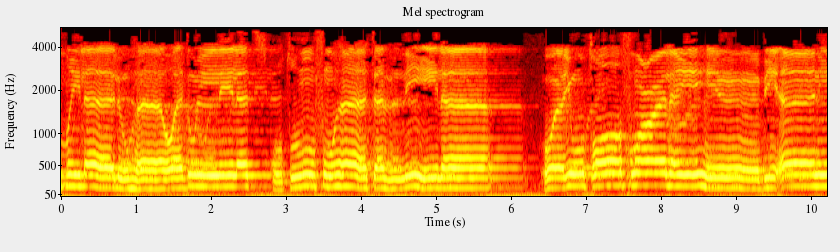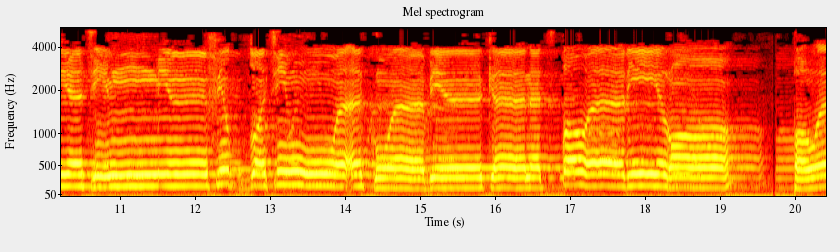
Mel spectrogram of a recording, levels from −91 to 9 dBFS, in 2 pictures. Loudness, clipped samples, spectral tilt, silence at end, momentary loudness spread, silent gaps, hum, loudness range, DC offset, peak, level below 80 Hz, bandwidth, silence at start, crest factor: -10 LUFS; under 0.1%; -8.5 dB/octave; 0 s; 5 LU; none; none; 1 LU; 3%; 0 dBFS; -38 dBFS; 5.4 kHz; 0 s; 10 dB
